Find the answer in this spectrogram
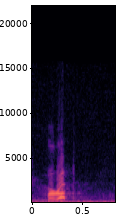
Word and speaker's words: Murrup: So here's Alexis Thompson and Tyler Murrup, which is like the first time that I've had to say Murrup. I mean, for years. He just let us go along our merry way pronouncing his name wrong, so we appreciate the clarification.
